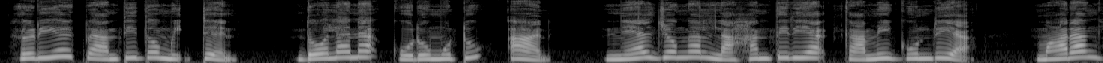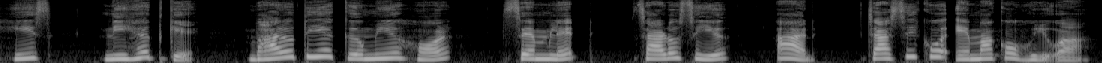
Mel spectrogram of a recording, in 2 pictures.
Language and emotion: Santali, neutral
